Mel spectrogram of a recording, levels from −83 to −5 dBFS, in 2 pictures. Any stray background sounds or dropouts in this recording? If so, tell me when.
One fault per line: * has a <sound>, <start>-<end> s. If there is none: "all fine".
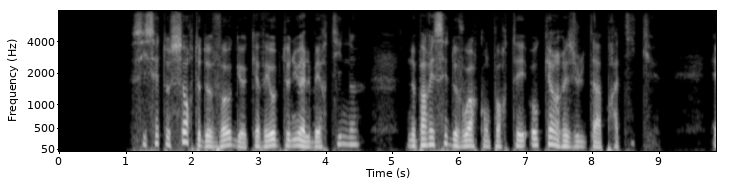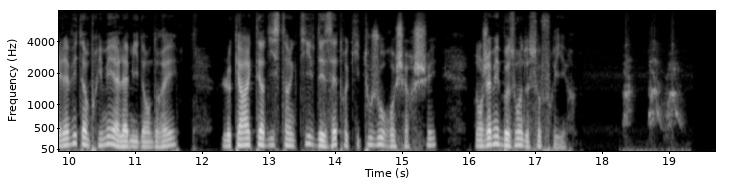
* has a bark, 18.3-19.3 s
